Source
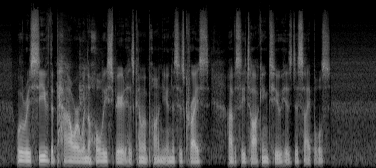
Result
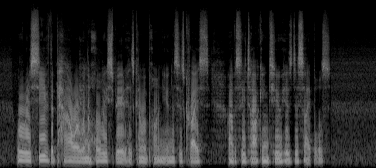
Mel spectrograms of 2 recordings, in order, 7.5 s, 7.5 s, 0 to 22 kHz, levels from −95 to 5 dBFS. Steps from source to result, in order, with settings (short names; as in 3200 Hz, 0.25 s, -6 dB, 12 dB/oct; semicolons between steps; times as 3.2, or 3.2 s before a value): 4.07–6.15 comb 5.4 ms, depth 74%; core saturation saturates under 910 Hz; gain -6 dB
